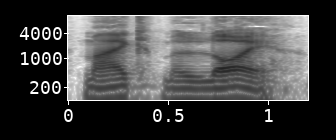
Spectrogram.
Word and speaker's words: Malloy: Ich bin einfach davon ausgegangen, dass er Malloy heißt, ohne weiter darüber nachzudenken. Er heißt aber Mike Malloy, also auf die letzte Silbe kommt die Betonung.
